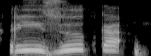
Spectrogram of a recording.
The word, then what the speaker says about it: Rizka: Nah karena ada pelafalan suku kata itu, nama saya yang tadinya Rizka, cuman R-I-Z-K-A, kalau dilafalkan dalam bahasa Jepang itu menjadi rizuka karena tidak ada Z tapi adanya zu.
